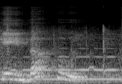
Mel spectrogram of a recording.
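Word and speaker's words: गेंदा फूल: Beta, pronounce it right. It's not Genda Fool. It's Genda Fool.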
